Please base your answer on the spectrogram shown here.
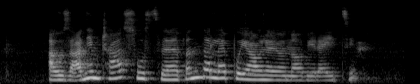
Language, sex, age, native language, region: Slovenian, female, 18-29, Slovenian, Drava region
